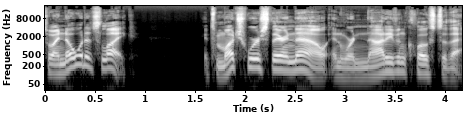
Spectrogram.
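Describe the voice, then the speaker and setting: The voice swings very widely in pitch at a fairly quick pace. The recording is very clean, with a silent background and a dry, close sound with no echo. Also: man. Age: 60s. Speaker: pastor. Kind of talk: reading aloud.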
